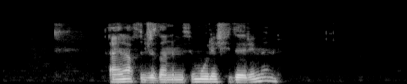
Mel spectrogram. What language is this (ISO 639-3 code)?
kab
